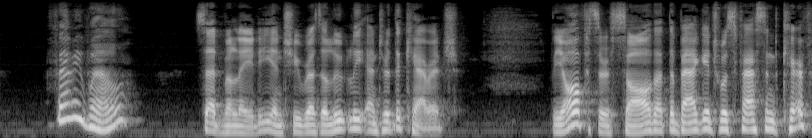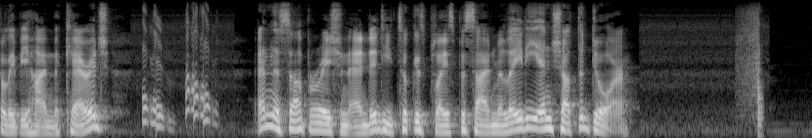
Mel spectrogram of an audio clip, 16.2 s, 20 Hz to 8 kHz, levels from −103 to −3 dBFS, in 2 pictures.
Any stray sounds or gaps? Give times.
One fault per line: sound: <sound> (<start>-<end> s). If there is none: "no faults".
sound: chirp (9.5-10.3 s)
sound: thud (15.5-15.8 s)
